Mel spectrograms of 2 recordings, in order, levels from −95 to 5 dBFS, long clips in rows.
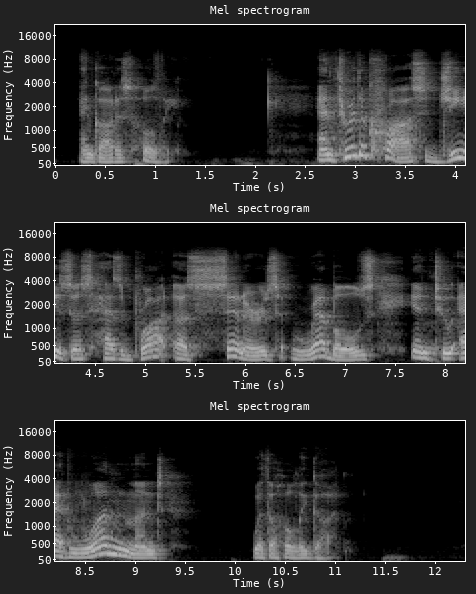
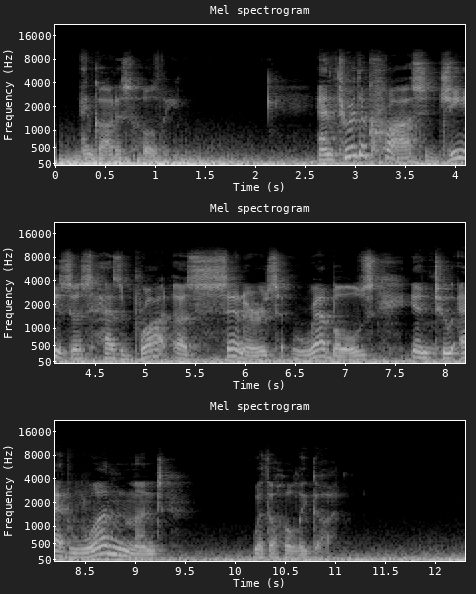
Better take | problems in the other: first | wind noise on the microphone; occasional gusts; 20 dB below the speech

